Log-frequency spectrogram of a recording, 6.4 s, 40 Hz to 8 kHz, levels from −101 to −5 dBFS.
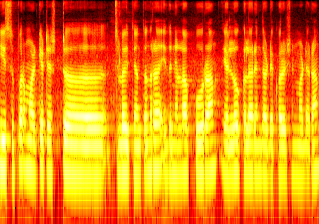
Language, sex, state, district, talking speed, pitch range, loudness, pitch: Kannada, male, Karnataka, Belgaum, 140 wpm, 125-135 Hz, -16 LUFS, 130 Hz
